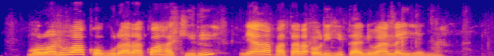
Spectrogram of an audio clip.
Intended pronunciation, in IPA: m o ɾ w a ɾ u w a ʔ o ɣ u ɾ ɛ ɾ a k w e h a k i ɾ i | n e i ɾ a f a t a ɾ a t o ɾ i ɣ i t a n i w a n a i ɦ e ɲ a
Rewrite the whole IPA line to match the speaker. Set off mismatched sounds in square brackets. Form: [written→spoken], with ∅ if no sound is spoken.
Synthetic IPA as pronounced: m o ɾ w a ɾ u w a [ʔ→k] o ɣ u ɾ [ɛ→a] ɾ a k w [e→a] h a k i ɾ i | n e [i→a] ɾ a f a t a ɾ a [t→ʔ] o ɾ i ɣ i t a n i w a n a i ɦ [e→ɛ] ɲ a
